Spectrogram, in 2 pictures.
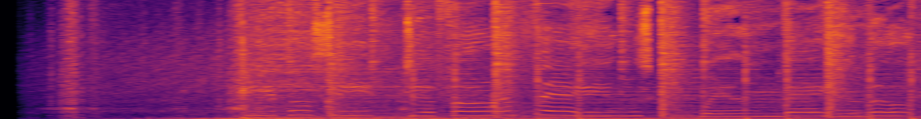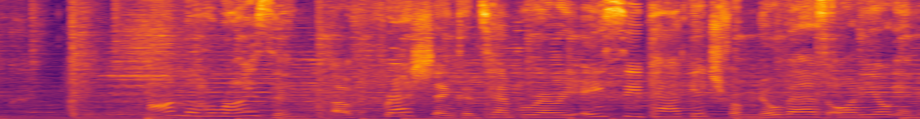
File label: Jingle Liners Radio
